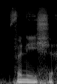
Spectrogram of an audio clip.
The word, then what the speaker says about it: Phoenicia: Phoenicia? – Yeah, Phoenicia.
